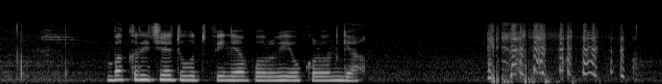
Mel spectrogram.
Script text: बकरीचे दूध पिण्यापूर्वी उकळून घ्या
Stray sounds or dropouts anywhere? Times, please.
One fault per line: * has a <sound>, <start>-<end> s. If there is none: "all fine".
* has a laugh, 4.9-6.3 s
